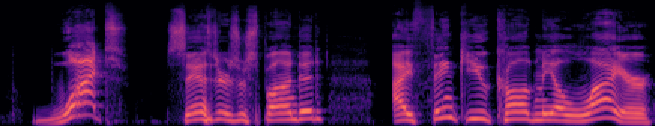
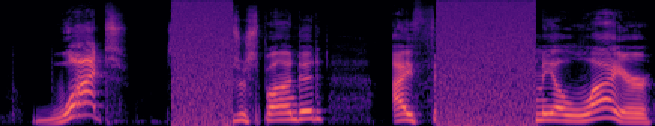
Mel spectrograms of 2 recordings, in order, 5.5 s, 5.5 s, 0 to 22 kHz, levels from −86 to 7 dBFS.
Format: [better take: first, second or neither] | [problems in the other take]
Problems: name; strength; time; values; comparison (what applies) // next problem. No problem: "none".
first | audio cutting out; filled with static; at 1.5 s for 0.5 s and at 3.5 s for 1 s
